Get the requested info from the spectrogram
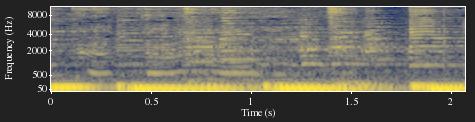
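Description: Music with a heavy bass line playing loud on a Toyota Tacoma's stereo, its volume being turned up from the steering-wheel control.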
